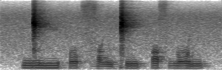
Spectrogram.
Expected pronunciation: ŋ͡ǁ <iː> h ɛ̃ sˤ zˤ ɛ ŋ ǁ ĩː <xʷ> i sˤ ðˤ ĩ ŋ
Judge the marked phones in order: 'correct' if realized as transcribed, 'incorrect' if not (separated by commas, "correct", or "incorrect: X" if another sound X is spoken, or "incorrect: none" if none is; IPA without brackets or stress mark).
correct, incorrect: h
